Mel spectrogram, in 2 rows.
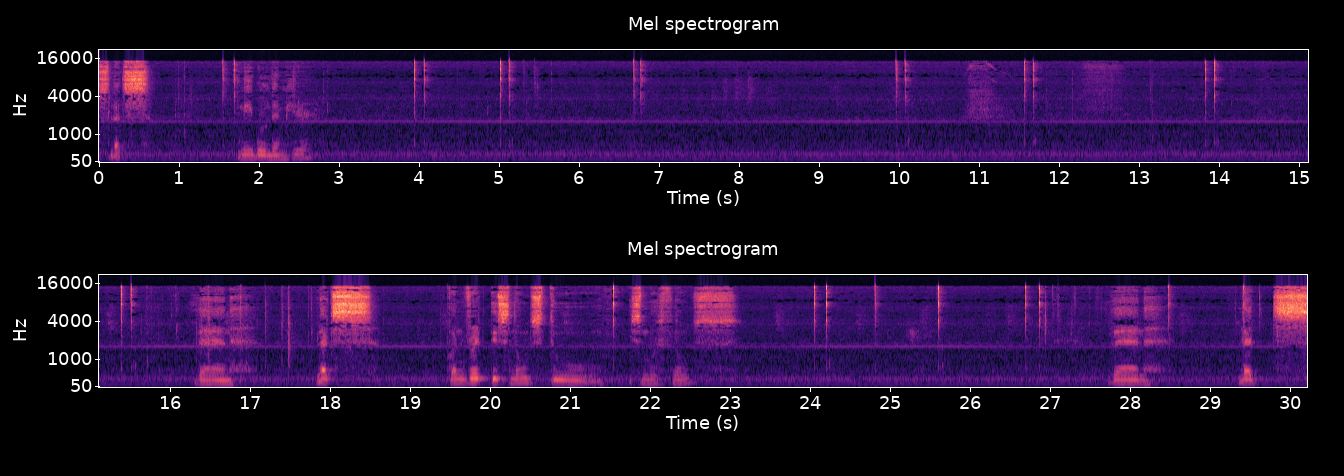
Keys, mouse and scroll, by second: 0.3-1.3 scroll down 2, 2.2-4.0 scroll down 2, 2.7-5.6 middle drag, 4.0-6.7 scroll down 1, 6.7-7.1 drag, 7.1-8.3 scroll down 2, 8.3 scroll down 1, 8.5-10.1 scroll up 2, 10.1-10.7 drag, 10.1-13.3 scroll up 1, 10.7 middle click, 11.0 click, 11.0-11.3 middle drag, 11.7-12.8 middle drag, 13.3-13.8 scroll down 1, 13.8-14.3 scroll down 1, 13.9-16.8 middle drag, 14.3-15.4 scroll up 1, 15.4-16.2 scroll up 1, 17.0-21.7 ctrl+middle drag, 17.0-19.3 ctrl+scroll down 1, 21.7-22.3 drag.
